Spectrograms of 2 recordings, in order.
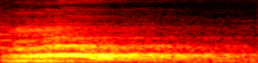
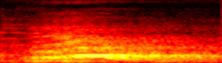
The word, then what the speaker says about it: roux: atau hidangan Eropa yaitu dikenal namanya ruh tulisannya roux tapi ya dibacanya ruh yaitu ruh apa campuran antara butter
